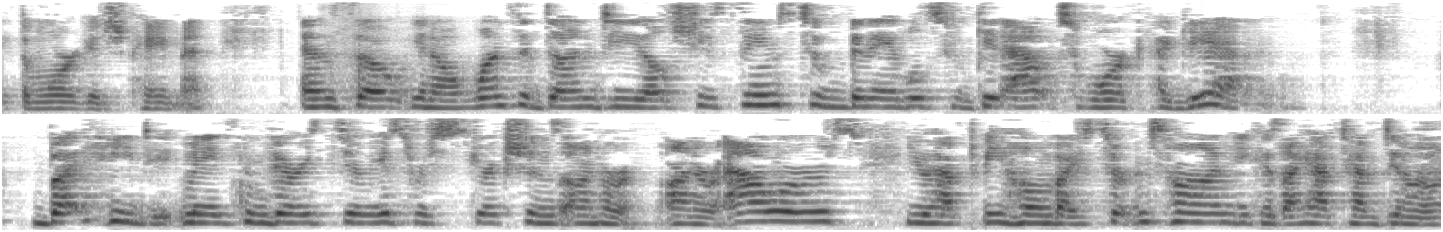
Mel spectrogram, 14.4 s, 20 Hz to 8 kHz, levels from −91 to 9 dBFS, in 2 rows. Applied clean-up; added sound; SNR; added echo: neural mask model DeepFilterNet 3.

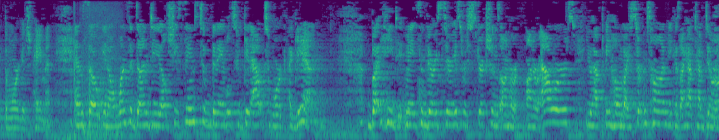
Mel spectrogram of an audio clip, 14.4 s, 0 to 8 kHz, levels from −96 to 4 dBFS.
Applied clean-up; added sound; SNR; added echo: none; Drawer open or close; 11 dB; reverberation time 0.4 s.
